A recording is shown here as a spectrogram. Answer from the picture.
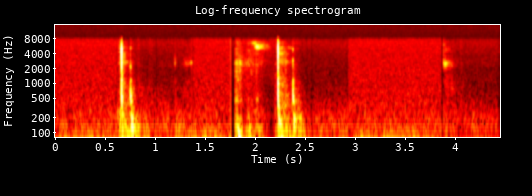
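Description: Faint line noise with two sharp clicks, one under a second in and another a little after two seconds.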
